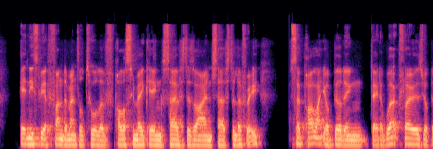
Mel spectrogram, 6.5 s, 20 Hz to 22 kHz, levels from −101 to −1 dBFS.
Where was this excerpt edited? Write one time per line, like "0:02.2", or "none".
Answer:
0:01.7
